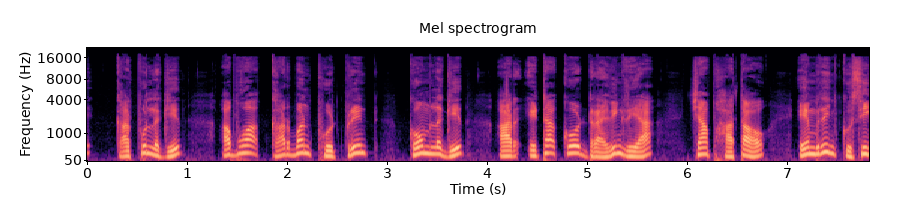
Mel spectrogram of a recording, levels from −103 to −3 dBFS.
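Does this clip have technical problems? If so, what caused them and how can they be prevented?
Yes. The speech skips forward twice, at 1.70 s and 4.68 s, about 3.0 s apart, with about 20 ms missing each time and the two sides butted together. This is likely audio missing between chunks: the recorder or processor handles the sound in 3-second blocks and loses a sliver at each handover. Unlike a dropout, there is no gap of silence, and the regular spacing points to block boundaries rather than random glitches. Overlapping or double-buffered chunk handling prevents it.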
